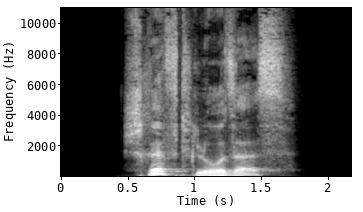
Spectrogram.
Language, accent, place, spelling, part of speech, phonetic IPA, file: German, Germany, Berlin, schriftloses, adjective, [ˈʃʁɪftloːzəs], De-schriftloses.ogg
- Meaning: strong/mixed nominative/accusative neuter singular of schriftlos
